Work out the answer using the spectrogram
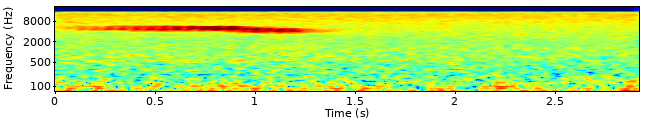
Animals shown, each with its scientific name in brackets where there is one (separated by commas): Pine Warbler (Setophaga pinus)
